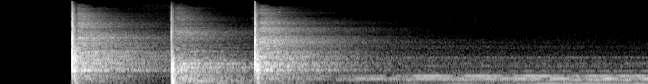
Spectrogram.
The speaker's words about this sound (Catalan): Piqueu tres cops sobre la taula. Vaig demanar als assistents que piquessin tres cops sobre les seves taules per invocar el més enllà.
